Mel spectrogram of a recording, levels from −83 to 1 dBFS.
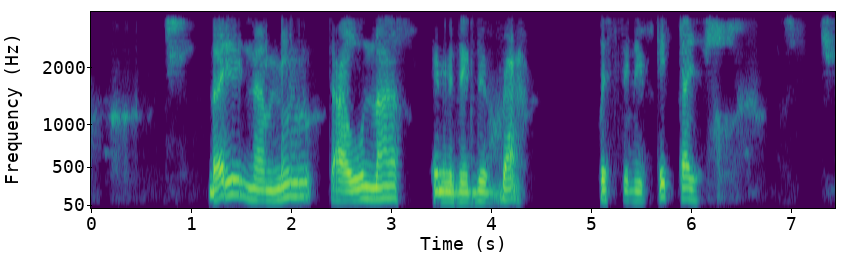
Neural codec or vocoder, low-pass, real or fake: codec, 16 kHz, 1 kbps, FreqCodec, larger model; 3.6 kHz; fake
